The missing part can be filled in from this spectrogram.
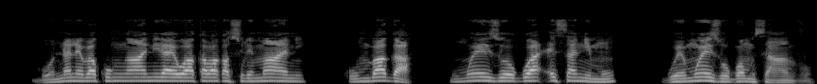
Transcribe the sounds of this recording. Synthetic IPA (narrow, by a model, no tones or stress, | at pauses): βo̞nːane̞βakuŋːaːniɾaewakaβakasulemaːni | kuːmbaɡa | mumwe̞ːzo̞ɡwaʔesanimu | ɡwe̞ːmwe̞ːzio̞ɡwo̞ːmusa̰ːɱvṵ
